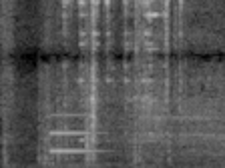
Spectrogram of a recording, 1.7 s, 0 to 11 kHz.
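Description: Keys jangle as a key turns in the ignition of a 2016 Dodge Dart SE, switching the car off; short metallic rattles up close with a faint click, no talking.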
